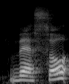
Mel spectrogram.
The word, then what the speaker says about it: vessel: Vessel and the stress is on the first syllable.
